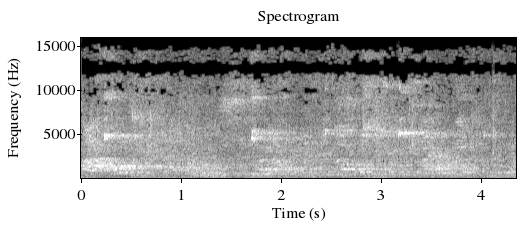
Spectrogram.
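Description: Busy sports hall during a group drill: many players running on the court floor, with sneakers squeaking in short high chirps and thuds on the floor. Indistinct voices echo around the large room.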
